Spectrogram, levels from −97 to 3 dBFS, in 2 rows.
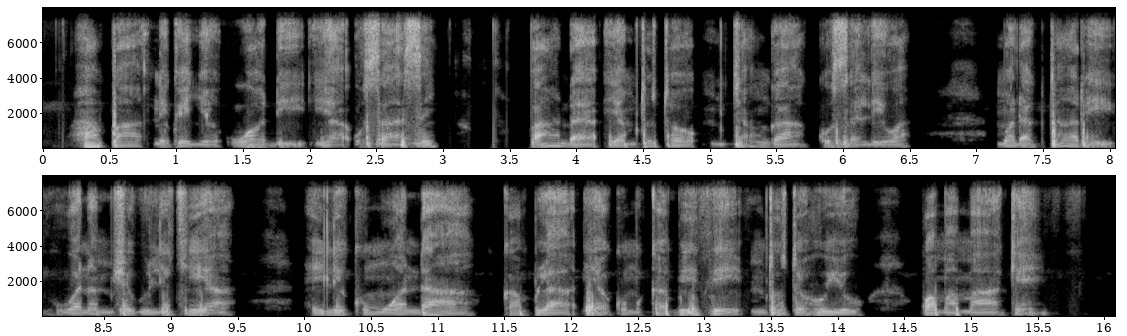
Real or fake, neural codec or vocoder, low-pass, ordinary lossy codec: real; none; 7.2 kHz; Opus, 64 kbps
